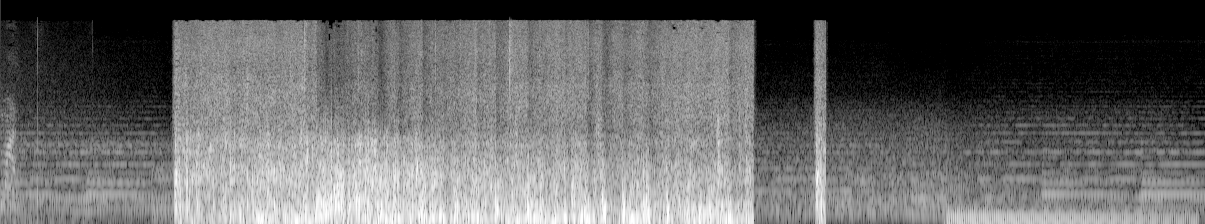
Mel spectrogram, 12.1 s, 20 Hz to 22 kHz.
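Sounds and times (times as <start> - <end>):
rain hiss: 1.8 - 7.6
thunder rumble: 1.8 - 7.6.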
